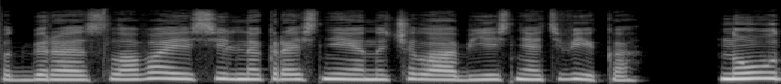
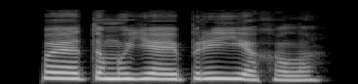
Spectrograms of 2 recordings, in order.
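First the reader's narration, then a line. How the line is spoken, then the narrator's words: Sighed. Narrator (Russian): вздохнула Вика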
